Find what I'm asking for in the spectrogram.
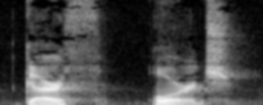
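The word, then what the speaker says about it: Garth Iorg: I have to say, I had no idea how you were going to pronounce that. I intentionally did not research the pronunciation of this player's name. It's spelled I-O-R-G. And of all of the pronunciations, I'm not sure I even imagined that that was going to be the correct one.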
